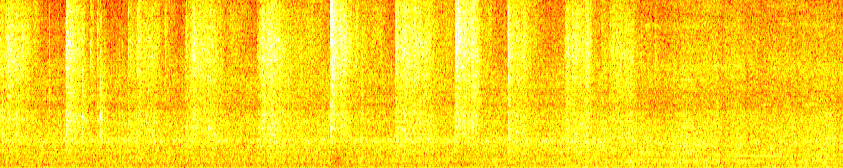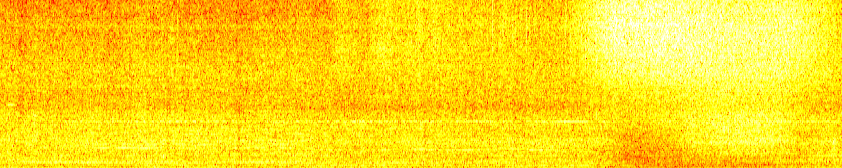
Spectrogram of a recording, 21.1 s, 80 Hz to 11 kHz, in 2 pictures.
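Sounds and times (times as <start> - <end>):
diesel engines droning: 0.0 - 21.0
hiss bursts: 17.9 - 21.0.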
